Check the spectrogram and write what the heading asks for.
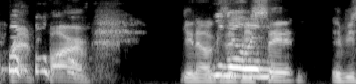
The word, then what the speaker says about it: Favre: That's Favre. Favre. Like the R and the V are on the opposite side. It still says Brett Favre.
